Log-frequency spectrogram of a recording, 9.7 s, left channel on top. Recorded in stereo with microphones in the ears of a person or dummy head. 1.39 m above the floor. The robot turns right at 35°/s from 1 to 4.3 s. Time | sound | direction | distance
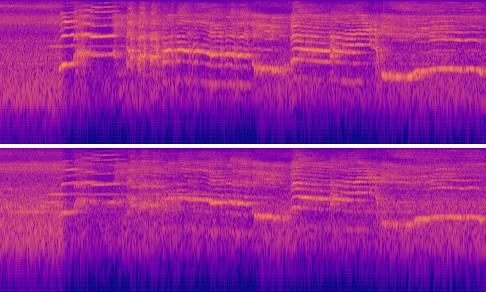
1.2 | crying | 50° left | 1.2 m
